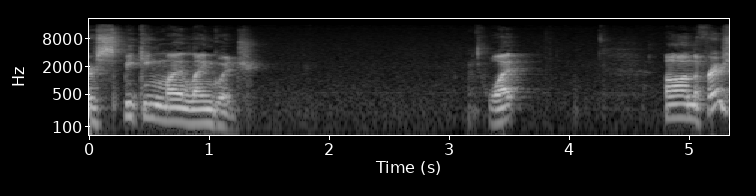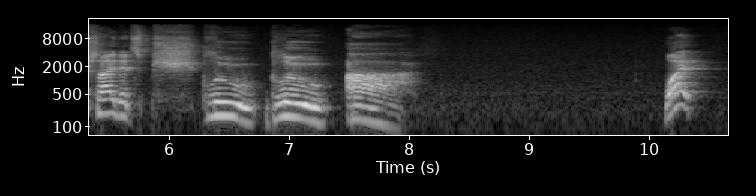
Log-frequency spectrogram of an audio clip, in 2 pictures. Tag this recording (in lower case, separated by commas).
inside a small room, speech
